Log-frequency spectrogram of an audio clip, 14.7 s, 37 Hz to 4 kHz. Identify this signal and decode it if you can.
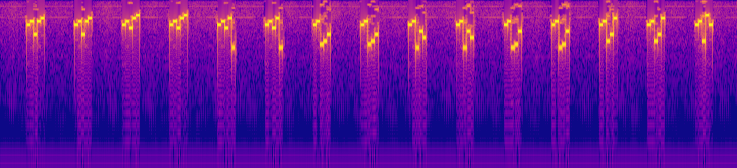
Five-tone selective call (ZVEI), heard as quick runs of five tones, tones of about 70 ms. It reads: 89590 89590 89700 89700 89701 89701 89235 89235 89164 89164 89126 89126 89350 89350 89338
